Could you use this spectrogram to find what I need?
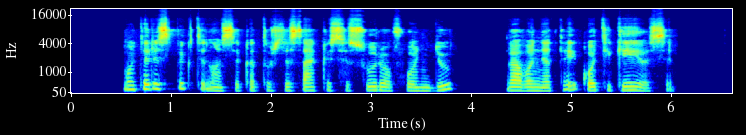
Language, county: Lithuanian, Vilnius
